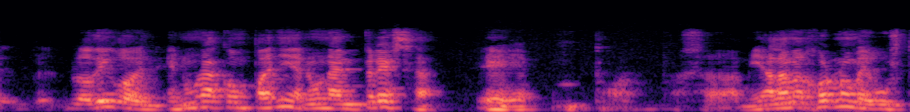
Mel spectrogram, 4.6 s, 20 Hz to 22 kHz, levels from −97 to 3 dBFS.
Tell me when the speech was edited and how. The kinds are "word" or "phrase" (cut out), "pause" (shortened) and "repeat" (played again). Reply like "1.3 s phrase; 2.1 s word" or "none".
2.3 s pause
